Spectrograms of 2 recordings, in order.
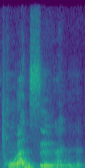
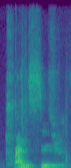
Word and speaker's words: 트랜스: 그걸 갖다가 도란스. 란스라고 하는데 이게 알고 보니까 트랜스. 너무 발음이 달라.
